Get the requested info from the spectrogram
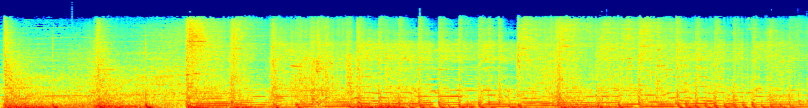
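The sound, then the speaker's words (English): Loud, dense audio from the Iron Man movie trailer: booming explosions and crashing impacts burst over a driving orchestral score, with sharp hits recurring throughout and no voices. “That was just more noise and explosions.”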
